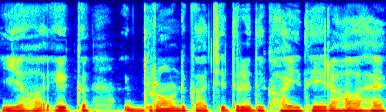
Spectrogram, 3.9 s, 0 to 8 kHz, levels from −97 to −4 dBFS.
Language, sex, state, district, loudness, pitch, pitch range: Hindi, male, Jharkhand, Ranchi, -15 LUFS, 125 Hz, 120-130 Hz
